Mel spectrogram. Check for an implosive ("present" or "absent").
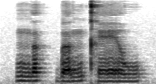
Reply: present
